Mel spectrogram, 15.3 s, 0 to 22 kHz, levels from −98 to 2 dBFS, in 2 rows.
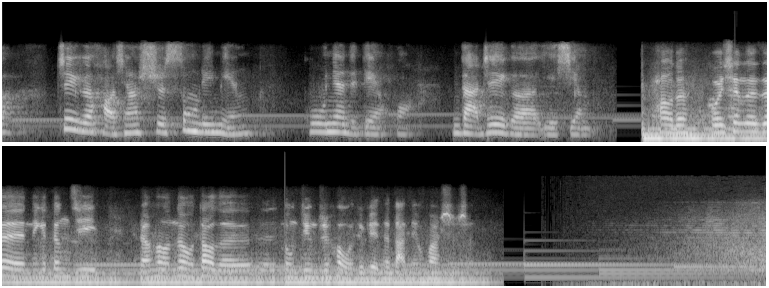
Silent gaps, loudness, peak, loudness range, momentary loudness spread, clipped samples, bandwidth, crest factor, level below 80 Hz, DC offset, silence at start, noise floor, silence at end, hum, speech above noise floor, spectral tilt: none; -19 LUFS; -2 dBFS; 8 LU; 18 LU; under 0.1%; 7.8 kHz; 18 dB; -26 dBFS; under 0.1%; 0 s; -40 dBFS; 0 s; none; 22 dB; -5.5 dB/octave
